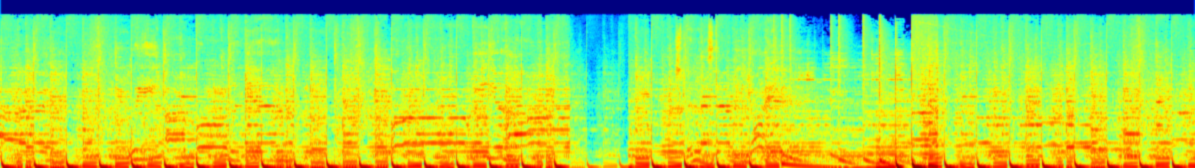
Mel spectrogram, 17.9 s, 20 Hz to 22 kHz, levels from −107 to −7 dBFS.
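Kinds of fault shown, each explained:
Sudden gain jump: sound and background noise drop about 14 dB at 8.55–9.43 s, then rise about 6 dB at 13.14–14.07 s, likely from unramped digital gain changes.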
